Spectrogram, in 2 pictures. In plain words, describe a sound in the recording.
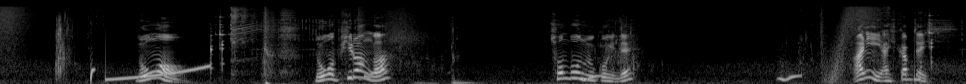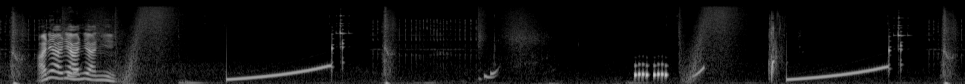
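A rising electronic tone swells as a game character winds up a fishing cast.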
